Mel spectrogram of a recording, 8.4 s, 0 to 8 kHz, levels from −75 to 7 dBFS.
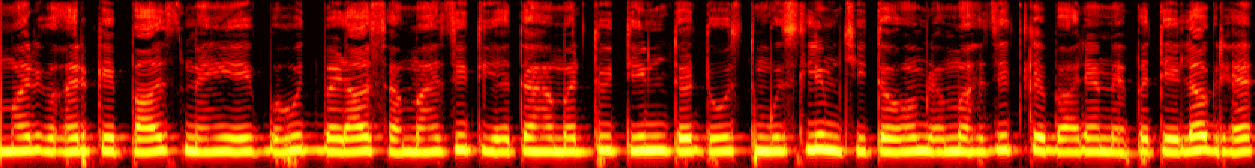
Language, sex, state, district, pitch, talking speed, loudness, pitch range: Maithili, female, Bihar, Purnia, 205 Hz, 200 wpm, -13 LUFS, 200-215 Hz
